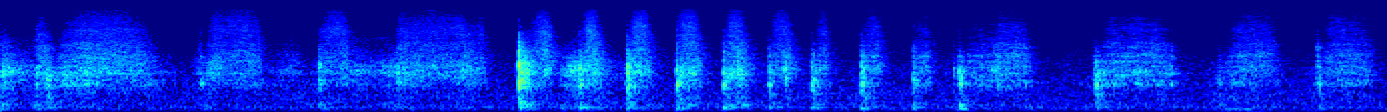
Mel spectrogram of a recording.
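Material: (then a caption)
Plastic. Fingertips and nails of both hands rub and scratch the base of an empty black plastic paint tube tray. Soft, breathy rubbing strokes with a bright hiss give way in the middle to a run of quicker, sharper scratches, then return to longer, smooth rubs. The sound stays quiet and dry, with almost no low end.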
